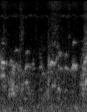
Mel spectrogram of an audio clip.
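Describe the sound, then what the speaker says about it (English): A dog barks outdoors in a few short, muffled yips and whimpery barks spread across the moment, fairly faint and partly mixed with a voice. "You can hear him barking, right?"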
